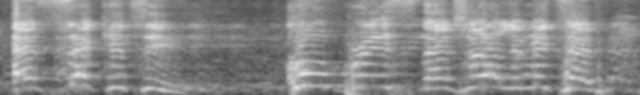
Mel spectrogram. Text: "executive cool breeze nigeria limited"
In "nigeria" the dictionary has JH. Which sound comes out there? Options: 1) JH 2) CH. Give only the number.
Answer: 2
